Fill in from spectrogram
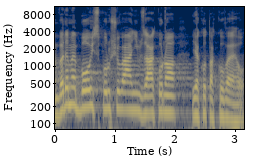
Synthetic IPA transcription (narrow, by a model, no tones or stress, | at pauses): vɛdɛmɛbo̞jspoɾuʃo̞vaːɲiːmzaːko̞na | jako̞t̪ako̞vɛːɦo̰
